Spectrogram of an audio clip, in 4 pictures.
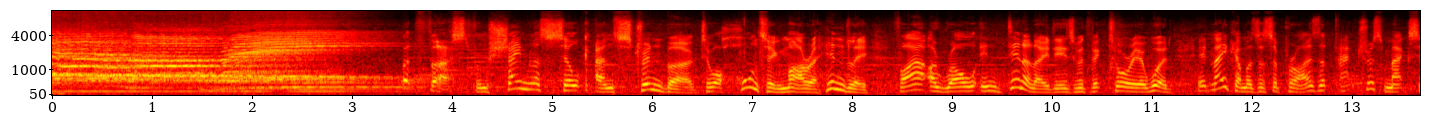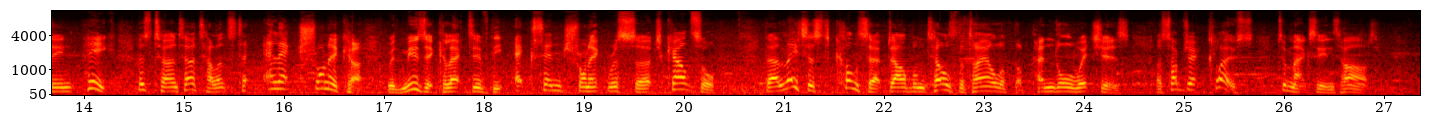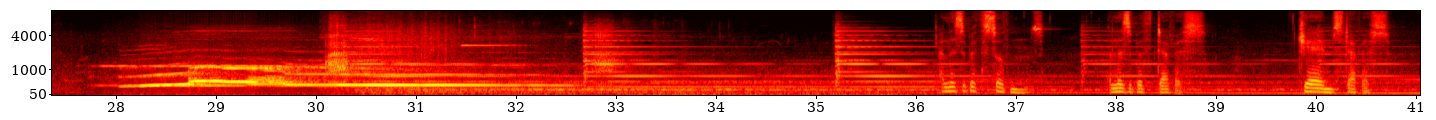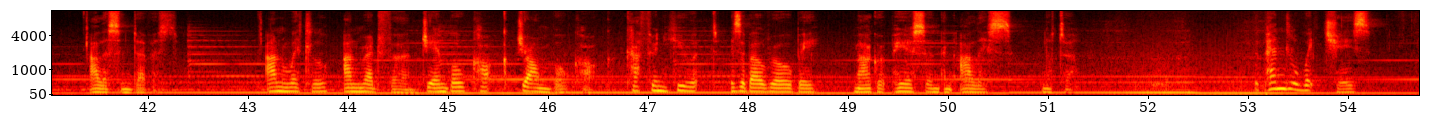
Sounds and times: Music: 0.0 - 6.0, 31.5 - 54.7
Speech: 36.2 - 37.3, 41.4 - 42.3, 43.2 - 51.3, 53.1 - 54.2.

